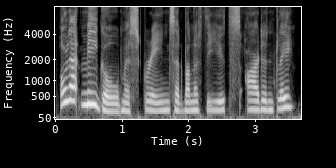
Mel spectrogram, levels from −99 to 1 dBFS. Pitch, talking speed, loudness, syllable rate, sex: 210 Hz, 195 wpm, -17 LUFS, 4.7 syllables/s, female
